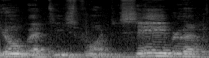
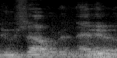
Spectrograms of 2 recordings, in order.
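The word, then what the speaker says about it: Jean Baptiste Point du Sable: His name in French pronunciation is Jean-Baptiste Point de Sable. We now call it Du Sable.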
